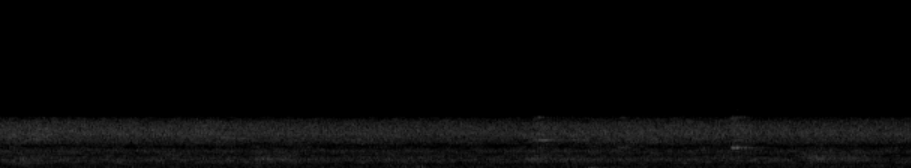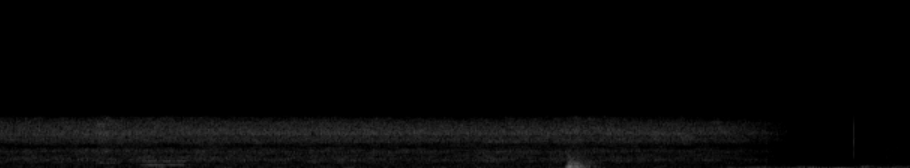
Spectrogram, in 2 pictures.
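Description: Steady, fairly high-pitched hiss of background noise, with one short dull thump about ten seconds in; the hiss cuts off suddenly about a second later.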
